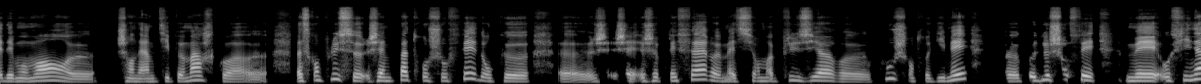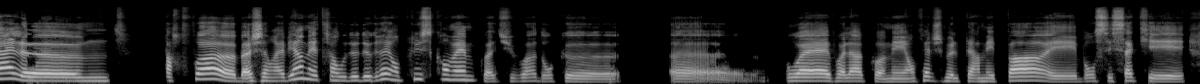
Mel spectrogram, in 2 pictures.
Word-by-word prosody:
a 150 - 0
des 150 0 -1
moments, 165 +4 +1
heu, 125 -1 -5 0.2
j'en 140 -2 0
ai - - -2
un 135 0 -2
petit 145 +2 -6
peu 150 +1 -5
marre 195 +3 0
quoi, 135 -3 -4
heu, - - -8 0.3
parce 160 +1 +3
qu'en 200 0 -5
plus, 240 -3 +4
heu, 165 - 0
j'aime 175 -2 +3
pas 205 +2 +2
trop 180 - -9
chauffer, 250 - 0
donc, 155 -3 -9
heu 140 -2 -1 0.3
heu, - - -4
je 475 - +3
je 485 +4 +3
je 170 - 0
préfère 175 +2 0
mettre 140 - -3
sur 160 -2 0
moi - - -6
plusieurs, 175 -3 -1
heu, 120 -3 -7
«couches» 270 0 -3
entre 145 0 -10
guillemets 175 - +2 0.4
que 150 -1 -3
que 180 - +1
de 210 +5 -3
chauffer. 210 -4 +3 0.3
Mais 165 0 +5
au 175 - -4
final 240 +5 +4
heu, 165 -2 +5
mmh, 160 0 -6 0.5
parfois, 250 -9 +4
heu, - - -1
ben 145 0 +4
j'aimerais 165 0 +2
bien 260 +5 +3
mettre 210 -5 -2
1 185 - 0
ou 180 0 -6
2º 190 +6 -2
en 200 - -3
plus 245 +6 -2
quand 235 -3 -2
même 210 -2 +2
quoi, 140 -5 -4
tu 150 - -7
vois? 155 +2 -7
Donc, 140 -2 -11
heu 125 -3 -4 0.5
heu 65 -2 -3 0.7
ouais, 165 0 +4
voilà 150 0 0
quoi, 135 -2 -5
mais 135 0 -2
en 140 +1 -5
fait 190 +5 -4
je 160 - -3
me 155 - -2
le 145 - -6
permets 145 0 -4
pas 180 -2 +4
et 130 0 -2
bon, 150 +3 -9
c'est 155 0 +2
ça 170 +2 +3
qui 155 - -6
est 135 -1 -1
165 Hz, 200 wpm, -23 LUFS, 145-190 Hz, 0.7 s, Mais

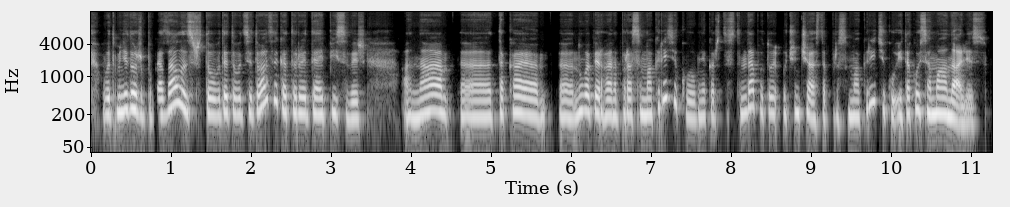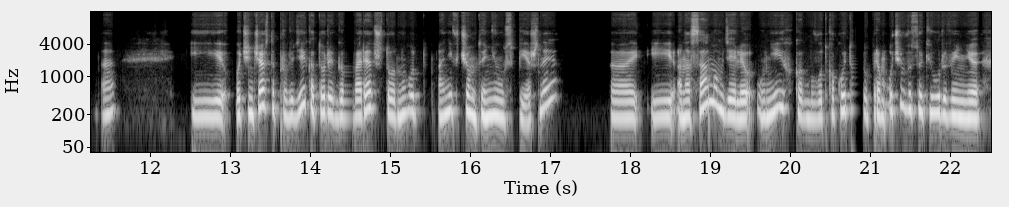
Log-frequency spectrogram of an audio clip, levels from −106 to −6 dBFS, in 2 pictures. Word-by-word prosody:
Вот 200 +1 0
мне 225 +3 +4
тоже 240 -7 +5
показалось, 230 - +3
что 200 -3 0
вот 190 - -3
эта 215 -1 +3
вот 200 -1 -2
ситуация, 310 - +1
которую 215 -4 +1
ты 205 +1 0
описываешь, 185 -4 -3 0.4
она, 200 +5 +2
э, 180 0 +1
такая, 200 -3 +2 0.2
э, 180 -1 0
ну, 210 +5 +1
во-первых, 215 -4 +3
она 185 -1 0
про 195 +1 -1
самокритику. 200 - -1
Мне 180 +1 -4
кажется, 180 0 -9
стендап- 250 +5 -2
это 210 -1 -3
очень 210 +1 -3
часто 170 -7 -1
про 175 +1 -12
самокритику 185 - -3
и 190 - -1
такой 205 +6 0
самоанализ, 200 - +3 0.2
да. 200 +4 -4 0.9
И 180 -2 -1
очень 195 +1 0
часто 275 +1 +2
про 190 -6 -6
людей, 185 +11 0
которые 215 -5 0
говорят, 185 +8 0
что, 195 -6 -1
ну 185 +3 0
вот, 225 +1 -4
они 200 +6 0
в 230 - -13
чём-то 195 -6 +2
неуспешные, 185 - -1 0.7
э, 175 -1 0 0.2
и, 180 +1 -1
а 175 - 0
на 180 - +2
самом 290 - +2
деле 175 -3 +2
у 185 -7 -3
них 260 +8 0
как 190 -3 -4
бы 165 - -3
вот 175 +1 -4
какой-то 230 +4 -2 0.2
прям 190 -2 -2
очень 240 +6 -2
высокий 230 -3 -2
уровень, 185 -4 +3
200 Hz, 170 wpm, -23 LUFS, 180-225 Hz, 0.9 s, тоже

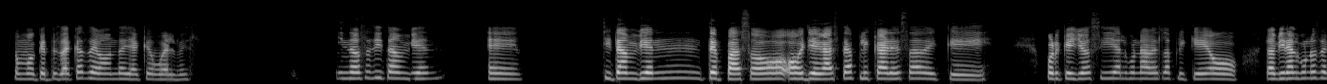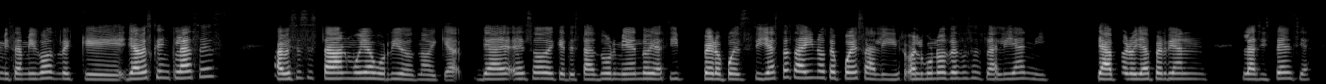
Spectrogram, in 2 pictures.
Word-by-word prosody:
Como 250 0 -4
que 255 - 0
te 255 - -10
sacas 255 +3 0
de 275 -2 +1
onda, 250 0 -4
ya 240 -1 -3
que 245 - -7
vuelves. 235 -1 -8 1.3
Y 275 - -10
no 275 0 +3
sé 300 0 -10
si 305 0 -1
también, 275 +1 -2 0.4
eh, 255 -2 -3 0.8
si 285 -3 -6
también 275 +1 +4
te 275 -1 +9
pasó, 255 +1 +4
o 265 - +5
llegaste 260 0 +5
a - - +5
aplicar 275 -2 +4
esa 275 +1 -1
de 255 -3 -5
que 225 -2 -5 0.5
porque 270 -1 +3
yo 265 +1 +2
sí, 280 0 -10
alguna 275 -1 -2
vez 265 0 -4
la 275 - -5
apliqué 255 -1 -2
o 245 -3 -1 0.2
también 260 +1 +5
algunos 285 +1 +2
de 290 - -3
mis 255 -1 -9
amigos, 255 +3 -3
de 255 -1 -6
que 230 -2 -4
ya 260 - +6
ves 285 +3 +1
que 315 - -7
en 305 -1 -9
clases 315 +6 +1 0.4
a 250 - +5
veces 300 +4 -4
estaban 275 -2 +4
muy 275 0 -1
aburridos, 255 -4 -3
¿no? 225 -1 -9
Y 210 - -13
que 200 -1 -8
a 200 - -7
ya 245 0 -1
eso 260 +2 -5
de 265 -1 -2
que 245 - -5
te 235 - -10
estás 235 0 -4
durmiendo 250 0 -4
y 260 - +1
así, 250 0 -7 0.2
pero, 255 -2 +4
pues, 245 -3 -3
si 260 - -9
ya 270 - +3
estás 330 +4 -4
ahí, 305 0 +3
no 305 -1 -5
te 290 - -1
puedes 285 0 0
salir, 235 -2 -7
o - - -10
algunos 265 +3 -2
de 275 - -1
esos 280 0 -12
se 285 -2 -17
salían 255 +2 -6
y 225 -2 -20 0.5
ya, 245 -2 +5
pero 250 0 -1
ya 250 0 +1
perdían 255 -1 -3 0.3
la 250 -1 +1
asistencia. 245 +1 -7
260 Hz, 195 wpm, -23 LUFS, 250-275 Hz, 1.3 s, te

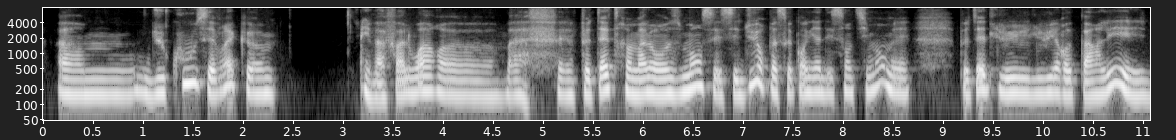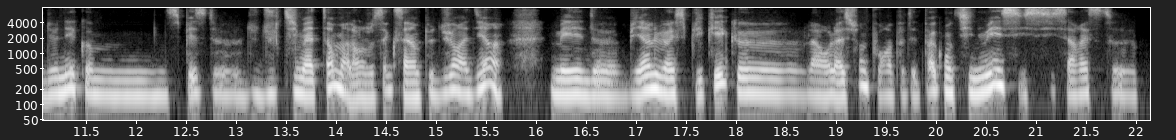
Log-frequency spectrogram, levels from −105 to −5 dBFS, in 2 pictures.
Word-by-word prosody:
hem, 155 -1 0 0.2
du 165 +3 +1
coup, 260 +9 +3
c'est 165 -11 +3
vrai 200 +6 0
que, 180 - -3
mmh, 160 0 -1 0.9
il 170 - +2
va 130 0 +1
falloir, 170 +4 +2
heu, 150 -2 -2
bah, 150 0 -3
pff, - - -7 0.2
peut-être, 175 +4 +3
malheureusement, 165 +6 +4
c'est 225 - -3
c'est 150 +1 -1
dur, 255 - +1
parce 170 -3 0
que, 165 - 0
quand 160 - -3
il 170 - +2
y 170 - +1
a - - +2
des 165 - -5
sentiments 175 +8 -3
mais, 170 -4 0 0.5
peut-être, 155 +5 +1
lui 165 -1 +3
lui 165 +2 0
reparler 155 +3 +1
et 175 - +3
donner 165 +7 +1
comme 155 -3 -4 0.4
une 150 - -5
espèce 160 +2 -7
de 75 - -10
d'u 155 +3 -11
d'ultimatum. 160 +6 +1
Alors, 135 -4 -3
je 135 - -4
sais 175 +7 -8
que 190 - -8
c'est 145 - 0
un 140 0 +1
peu 135 - -9
dur 170 +6 -1
à 160 - -1
dire. 215 +2 0 0.5
Mais 155 -1 +4
de 150 -1 -1
bien 150 +5 +2
lui 195 -2 +6
réexpliquer 155 -5 0
que, 160 -1 -1
la 150 -1 -4
relation 145 +10 0
pourra 150 -8 -10
peut-être 145 -1 -14
pas - - -1
continuer 175 +5 +3
si 225 -7 -1
si 180 +4 -3
ça 150 - -5
reste, 160 +1 -6
heu, 150 -1 -9
160 Hz, 180 wpm, -20 LUFS, 150-175 Hz, 0.9 s, lui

